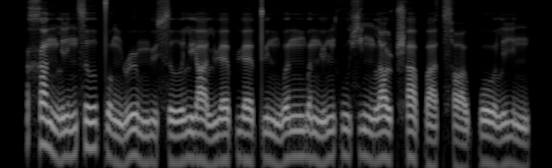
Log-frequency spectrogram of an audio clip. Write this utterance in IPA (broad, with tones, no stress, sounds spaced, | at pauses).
x a˥˩ n l i˧˥ n s ɹ̩˥ t̪ ɤ˨˩ ŋ ɻ ɻ̩˥˩ m y˨˩ s ɹ̩˧˥ l j ä˥˩ l ɥ ɛ˥ p ɥ ɛ˥˧ t̪ y˥˩ n w ə˥ n n̪ w ə˥˩ n y˥ n k u˥˧ ɕ i˥˧ ŋ l ɑ˥˧ ʊ̯ ʈ͡ʂʰ ä˥˩ p ä˧˥ t͡sʰ ɑ˨˩ ʊ̯ p o˥˧ ʊ̯ l i˥˩ n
